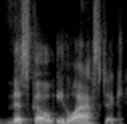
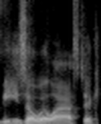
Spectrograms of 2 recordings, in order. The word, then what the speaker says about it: viscoelastic: Vis, Viscoelastic. That is spelled wrong. I apologize for that. They are not visoelastic. They are viscoelastic.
